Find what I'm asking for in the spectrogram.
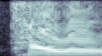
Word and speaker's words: Tyler: And my name is Tyler. That's spelled T-Y-L-E-R. And I'm calling with Cardiff. It's spelled C-A-R-D-I-F-F.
